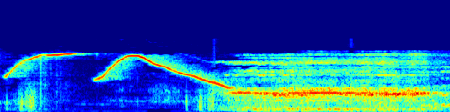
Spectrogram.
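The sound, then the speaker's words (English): A person gives a loud two-part wolf whistle: a quick rising note, then a second note that climbs and swoops down into a long, steady tone over a rushing, noisy background. “No, I was just whistling to entertain myself.”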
